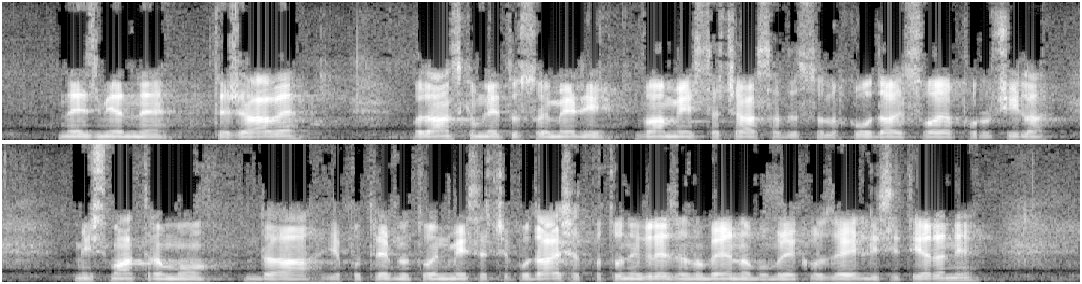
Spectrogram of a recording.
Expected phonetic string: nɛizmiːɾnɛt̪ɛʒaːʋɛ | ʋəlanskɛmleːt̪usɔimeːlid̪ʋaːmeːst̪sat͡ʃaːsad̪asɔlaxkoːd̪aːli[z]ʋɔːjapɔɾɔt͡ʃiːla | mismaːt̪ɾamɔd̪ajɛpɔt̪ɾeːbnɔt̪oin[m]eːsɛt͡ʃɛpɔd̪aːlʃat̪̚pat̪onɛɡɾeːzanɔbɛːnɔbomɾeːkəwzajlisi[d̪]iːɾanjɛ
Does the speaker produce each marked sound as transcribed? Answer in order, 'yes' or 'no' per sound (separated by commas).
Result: no, yes, no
